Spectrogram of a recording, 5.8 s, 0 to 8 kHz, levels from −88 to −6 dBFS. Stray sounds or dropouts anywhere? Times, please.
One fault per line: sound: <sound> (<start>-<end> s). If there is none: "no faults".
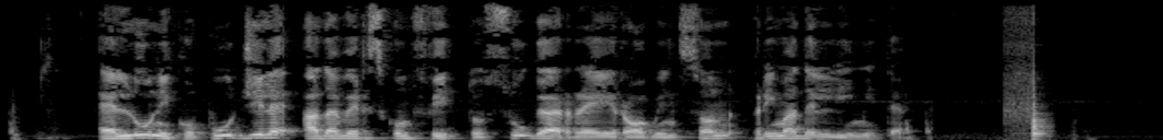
sound: thud (5.0-5.3 s)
